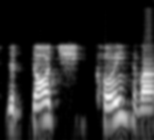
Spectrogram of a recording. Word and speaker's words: Dogecoin: So it's the Doge coin. Have I pronounced that correctly?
